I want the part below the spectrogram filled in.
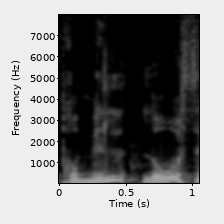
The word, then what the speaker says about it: Promillos: Nee, äh, das spricht man deutsch aus, Promillos, das war halt ein alkoholfreies Bier.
